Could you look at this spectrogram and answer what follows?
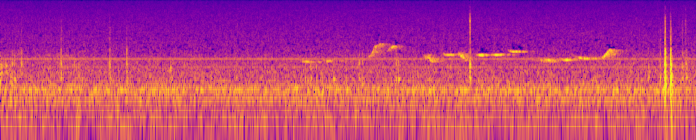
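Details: Butcherbird song: a short series of soft, fluty whistled notes in the second half, some rising, some held level, over a steady electrical hum, with a few sharp clicks near the end.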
